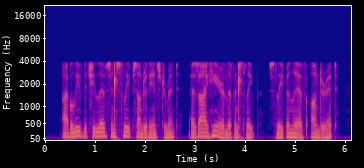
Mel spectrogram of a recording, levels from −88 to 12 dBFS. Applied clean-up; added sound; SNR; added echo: none; Finger snapping; 7 dB; none.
